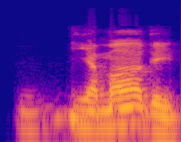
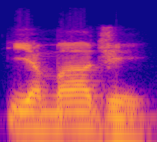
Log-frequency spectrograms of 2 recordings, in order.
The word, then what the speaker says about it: Yamaji: actually because this this when you see it written what you pronounce is slightly different it is what do the Yamaji that's the correct pronunciation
